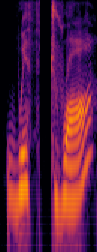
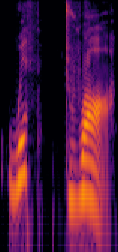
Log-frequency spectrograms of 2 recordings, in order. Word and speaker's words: withdraw: The word withdraw, say it like withdraw. The stress is on the second part.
